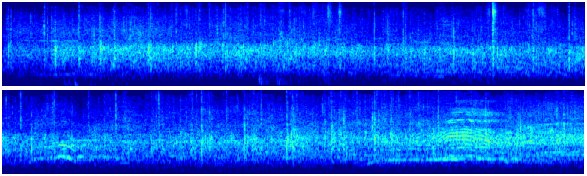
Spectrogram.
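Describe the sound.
Audience applause greets a speaker coming up to the stage: continuous, even clapping from a crowd that keeps a steady, fairly faint level for several seconds without a clear rise or fade.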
